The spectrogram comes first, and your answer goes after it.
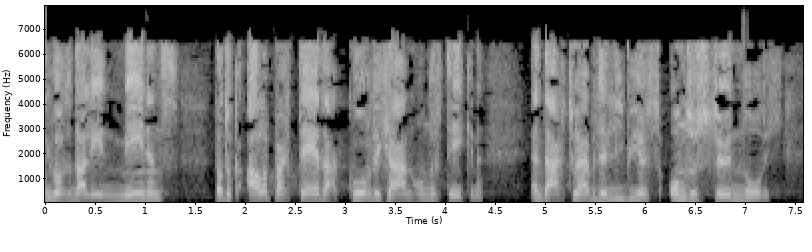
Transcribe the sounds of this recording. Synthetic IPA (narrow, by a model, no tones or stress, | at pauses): nyʋɔrtɦətɑleːnmeːnənt | d̥ɑtoːkɑləpɑrtɛjəndəɑkoːrdəɣaːnɔndərteːkənən | ɛndaːrtuɦɛbəndəlibiərsɔnzəstøːnːoːdəx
